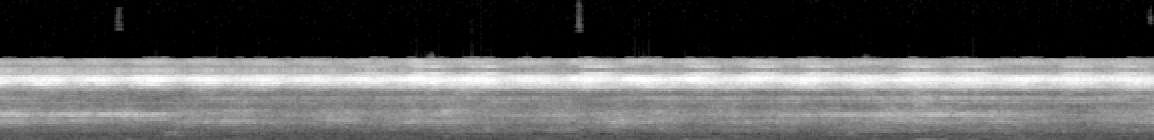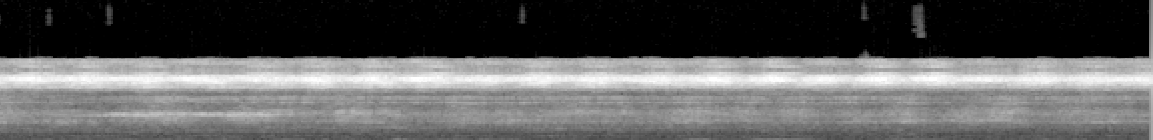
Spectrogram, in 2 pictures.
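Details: Nighttime crickets, one constant high, thin trill overlaid by brief, lower chirping bursts that repeat at intervals of about two to three seconds.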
